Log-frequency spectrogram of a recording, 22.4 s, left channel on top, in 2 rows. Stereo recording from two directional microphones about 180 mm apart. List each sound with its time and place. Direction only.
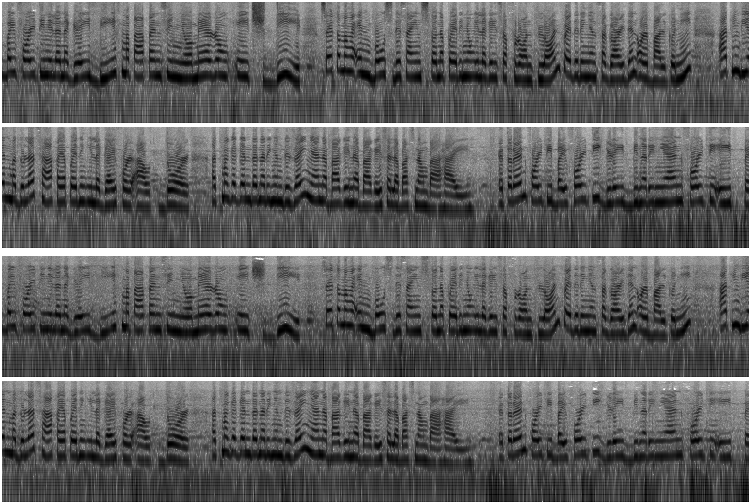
0.0 s a woman's voice: 45° left (ahead or behind)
